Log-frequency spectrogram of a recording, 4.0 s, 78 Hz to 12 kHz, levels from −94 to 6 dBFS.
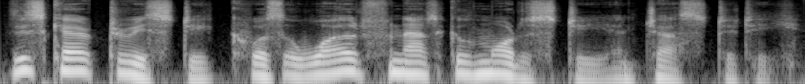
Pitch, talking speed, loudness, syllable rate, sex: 125 Hz, 135 wpm, -16 LUFS, 5.0 syllables/s, male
